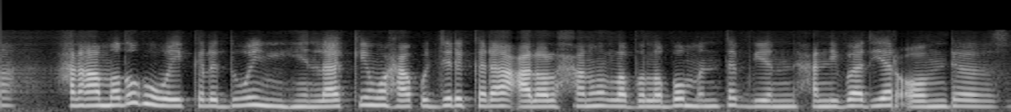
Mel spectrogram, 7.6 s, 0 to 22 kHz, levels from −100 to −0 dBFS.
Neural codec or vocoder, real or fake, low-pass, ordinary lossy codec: codec, 16 kHz, about 1 kbps, DyCAST, with the encoder's durations; fake; 7.2 kHz; none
